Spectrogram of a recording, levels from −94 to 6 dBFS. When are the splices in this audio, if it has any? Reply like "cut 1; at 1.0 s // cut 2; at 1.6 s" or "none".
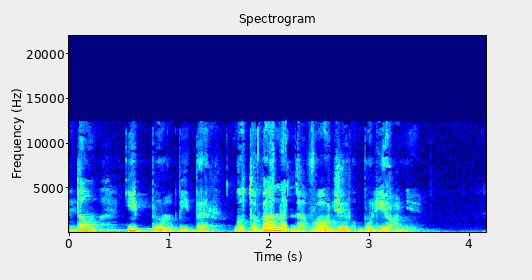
cut 1; at 2.2 s // cut 2; at 2.8 s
